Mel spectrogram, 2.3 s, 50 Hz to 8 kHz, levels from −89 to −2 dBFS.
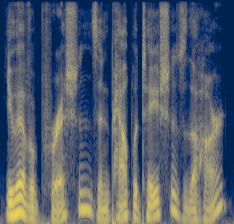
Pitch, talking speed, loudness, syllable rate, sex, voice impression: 120 Hz, 205 wpm, -20 LUFS, 5.9 syllables/s, male, very masculine, very adult-like, very middle-aged, slightly relaxed, powerful, slightly bright, slightly soft, slightly muffled, slightly fluent, slightly raspy, cool, very intellectual, slightly refreshing, sincere, very calm, mature, friendly, reassuring, unique, slightly elegant, slightly wild, sweet, lively, kind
